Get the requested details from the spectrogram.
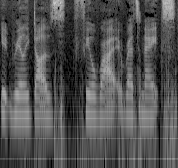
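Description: A woman talks at a fairly slow pace and a medium pitch. It is a normal speaking voice. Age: 20s. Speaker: podcast host. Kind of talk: solo monologue podcast. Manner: frequent filler words.

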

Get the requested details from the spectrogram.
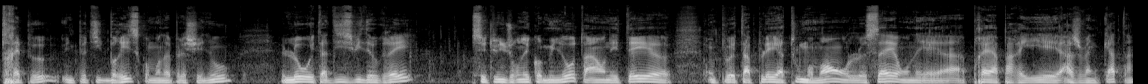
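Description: An ordinary speaking voice from a man, fairly low in pitch, at a moderate pace with ordinary pitch variation. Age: 60s. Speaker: retired fisherman and volunteer sea rescue skipper. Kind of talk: testimony.

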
